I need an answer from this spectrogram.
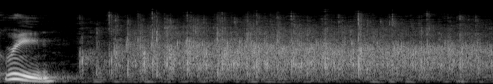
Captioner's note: audience applauding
